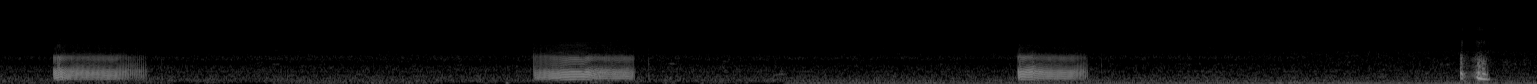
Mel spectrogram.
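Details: A sleeping Rabbit (Kaninchen) Dachshund puppy, worn out from play, snores in slow, wavering breaths about every five seconds.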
